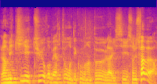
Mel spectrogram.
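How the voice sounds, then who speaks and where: A man's voice: mid-range voice, sing-song, fast talker, husky. A man hosting a vlog on a factory tour, talking with joking enthusiasm and exclamations as he walks around. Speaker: video host. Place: walking indoors and outdoors at a factory.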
